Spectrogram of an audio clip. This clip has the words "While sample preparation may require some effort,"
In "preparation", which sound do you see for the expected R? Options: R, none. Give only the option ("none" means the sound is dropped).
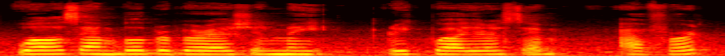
R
